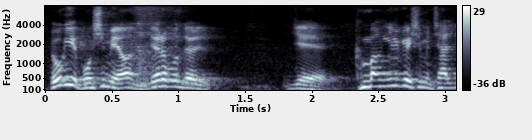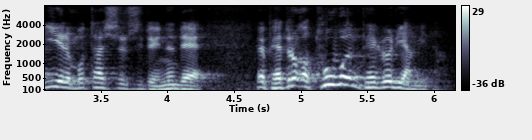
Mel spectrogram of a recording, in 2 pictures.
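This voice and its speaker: A man's voice: a little high, big pitch swings, fast, darkish tone. A man pastor preaching a conversational sermon, firing rhetorical questions at the congregation and acting out quoted dialogue in changing voices.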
